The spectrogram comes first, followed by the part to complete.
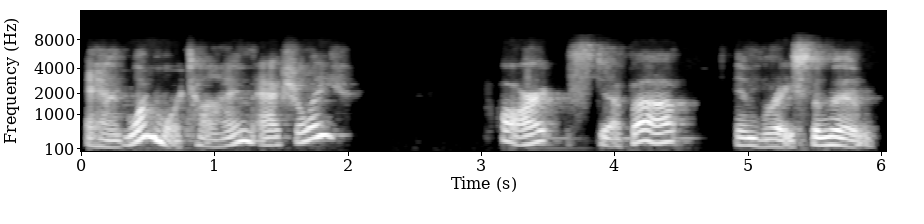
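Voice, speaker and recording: Low husky lady doing serene tai chi cues, slow n gentle, step by step, kinda muffled lo-fi audio. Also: sing-song. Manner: gentle, unhurried instructing in short step-by-step cues. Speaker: tai chi and qigong instructor. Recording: dull lo-fi sound.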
